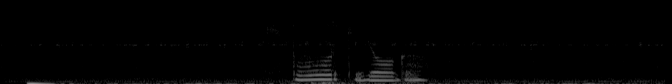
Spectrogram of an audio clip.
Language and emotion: Russian, sad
